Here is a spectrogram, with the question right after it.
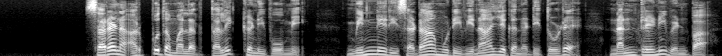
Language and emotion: Tamil, neutral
